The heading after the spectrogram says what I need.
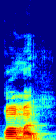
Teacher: قاف زبر قا، میم زبر ما، قامہ، را زیر ری، قاماری، وقفاً قامر۔ زیر گر جائے گی اور را ساکن ہو جائے گی۔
